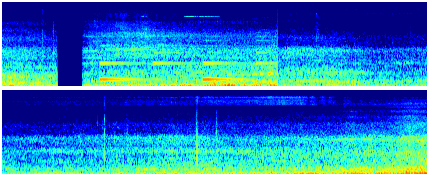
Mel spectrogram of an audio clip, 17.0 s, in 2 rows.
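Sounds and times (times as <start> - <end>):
passing train rumble: 0.0 - 17.0
train whine: 1.6 - 10.3, 12.5 - 17.0.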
